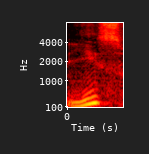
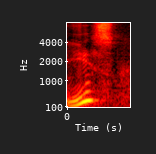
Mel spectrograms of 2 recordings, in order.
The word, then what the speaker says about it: Ys: next game in the yeast franchise I think that's how you pronounce it is it East it's just spelled Ys but I've only ever heard it pronounced East okay it is I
